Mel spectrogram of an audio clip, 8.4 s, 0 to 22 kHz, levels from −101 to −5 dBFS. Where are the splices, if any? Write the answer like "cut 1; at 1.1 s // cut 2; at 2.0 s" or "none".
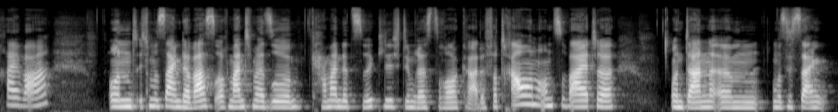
none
